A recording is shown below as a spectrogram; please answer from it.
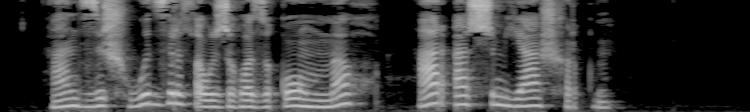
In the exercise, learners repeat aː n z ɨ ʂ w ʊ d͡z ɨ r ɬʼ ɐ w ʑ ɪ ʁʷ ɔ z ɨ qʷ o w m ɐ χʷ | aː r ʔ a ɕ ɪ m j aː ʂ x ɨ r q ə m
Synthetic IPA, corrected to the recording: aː n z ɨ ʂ w ʊ d͡z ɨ r ɬʼ ɐ w ʑ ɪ ʁʷ ɔ z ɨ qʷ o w m ɐ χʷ | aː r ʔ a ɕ ɪ m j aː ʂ x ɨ r q ə m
